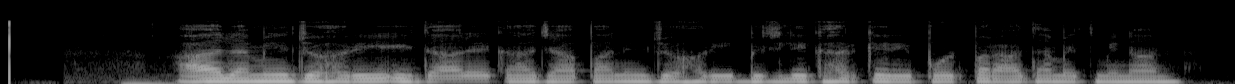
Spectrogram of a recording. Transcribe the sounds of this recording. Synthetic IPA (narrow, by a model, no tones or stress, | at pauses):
aːləmid͡ʒɔɦɾiɪd̪aːɾekad͡ʒaːpaːnid͡ʒɔɦɾibɪd͡ʒliɡʱɐɾkeɾɪpoːɾʈ̚pɐɾɐd̪əmɪt̪mɪnaːn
